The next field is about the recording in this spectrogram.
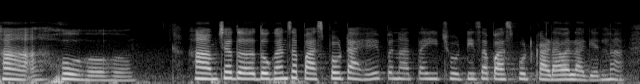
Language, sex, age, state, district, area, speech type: Marathi, female, 18-30, Maharashtra, Ratnagiri, urban, spontaneous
